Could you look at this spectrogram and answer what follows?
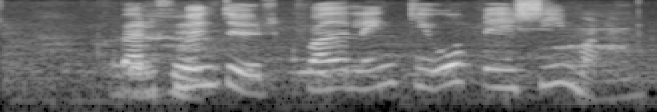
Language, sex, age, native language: Icelandic, female, 12, Icelandic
